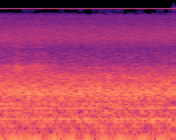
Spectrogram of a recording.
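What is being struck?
Nothing is struck.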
